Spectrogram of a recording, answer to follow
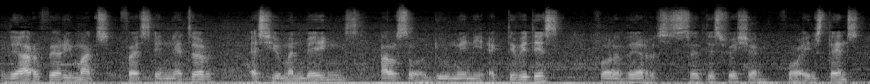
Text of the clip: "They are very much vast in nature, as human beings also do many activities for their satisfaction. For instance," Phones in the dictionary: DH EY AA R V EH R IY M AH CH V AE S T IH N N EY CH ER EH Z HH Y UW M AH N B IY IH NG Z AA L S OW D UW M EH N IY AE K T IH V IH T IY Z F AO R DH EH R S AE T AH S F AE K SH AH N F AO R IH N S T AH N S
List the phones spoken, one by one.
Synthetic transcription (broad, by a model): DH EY AA R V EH R IY M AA CH F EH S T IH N N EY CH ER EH S HH Y UW M AH N B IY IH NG S AA L S OW D UW M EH N IY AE K T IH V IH T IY S F AO R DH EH R S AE T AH S F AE K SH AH N F AO R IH N S T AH N S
